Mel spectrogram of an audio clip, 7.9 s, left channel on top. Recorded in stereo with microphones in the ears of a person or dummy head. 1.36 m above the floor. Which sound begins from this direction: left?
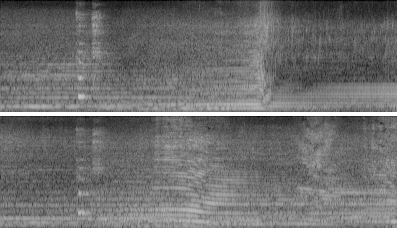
A gasp, at 1.5 s.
